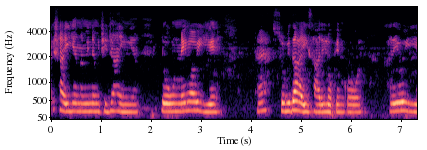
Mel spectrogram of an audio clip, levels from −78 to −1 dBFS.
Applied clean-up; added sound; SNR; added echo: none; none; none; none.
